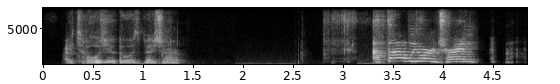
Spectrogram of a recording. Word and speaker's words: Bisharp: It's pronounced Bisharp.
